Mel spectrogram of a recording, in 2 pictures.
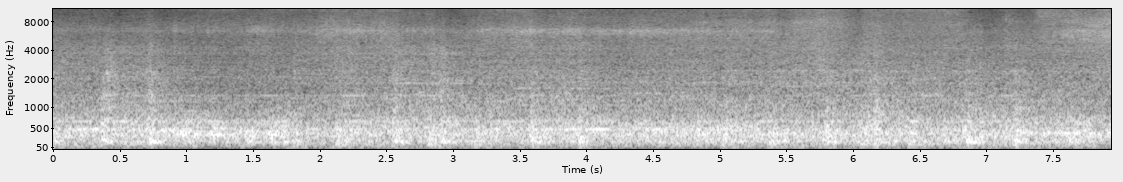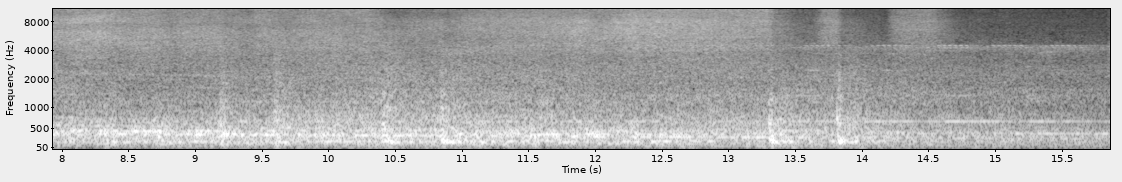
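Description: Seibu 4000-series electric train pulling into the platform: wheels clacking and rolling on the rails, with a brake hiss building as it slows. A couple of knocks and then a drop in level a little before the end as it comes to a stop, leaving a faint steady tone.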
